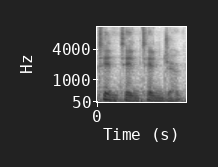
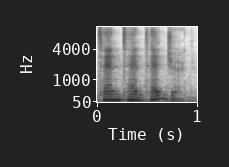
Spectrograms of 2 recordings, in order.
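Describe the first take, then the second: First: It is said in a New Zealand accent. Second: It is said in the speaker's usual accent.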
